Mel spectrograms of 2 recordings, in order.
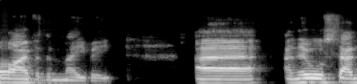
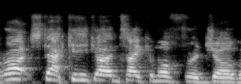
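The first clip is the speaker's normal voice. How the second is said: higher, brisk call to the player; manager's order; 6 semitones higher than usual. Retold or imitated. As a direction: send him off like a boss.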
